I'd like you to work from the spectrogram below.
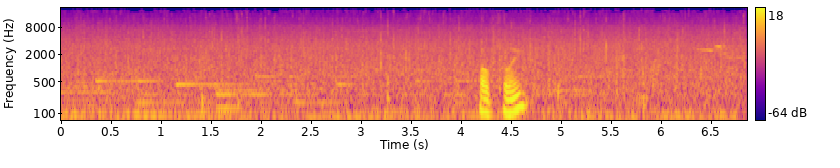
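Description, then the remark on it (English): Steady rain patters and hisses evenly as it starts to die down in a Carolinian forest, a soft continuous wash of drops on surfaces, with a person briefly speaking a single word partway through. “Rain is starting to die down.”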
